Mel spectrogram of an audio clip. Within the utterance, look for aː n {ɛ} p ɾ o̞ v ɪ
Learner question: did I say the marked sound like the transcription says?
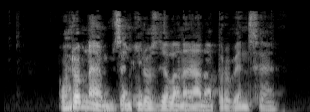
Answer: no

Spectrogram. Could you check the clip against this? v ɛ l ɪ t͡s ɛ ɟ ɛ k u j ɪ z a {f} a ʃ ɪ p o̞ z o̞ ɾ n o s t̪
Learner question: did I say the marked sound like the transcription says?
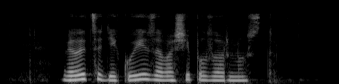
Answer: no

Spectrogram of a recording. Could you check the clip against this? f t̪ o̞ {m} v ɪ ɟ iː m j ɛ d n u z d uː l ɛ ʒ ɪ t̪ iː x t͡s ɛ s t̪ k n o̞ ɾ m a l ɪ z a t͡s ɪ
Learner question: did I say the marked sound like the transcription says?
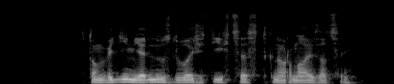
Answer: yes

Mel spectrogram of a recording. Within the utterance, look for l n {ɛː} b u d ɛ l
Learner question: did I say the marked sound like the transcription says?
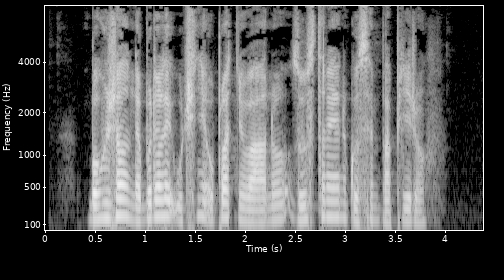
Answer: no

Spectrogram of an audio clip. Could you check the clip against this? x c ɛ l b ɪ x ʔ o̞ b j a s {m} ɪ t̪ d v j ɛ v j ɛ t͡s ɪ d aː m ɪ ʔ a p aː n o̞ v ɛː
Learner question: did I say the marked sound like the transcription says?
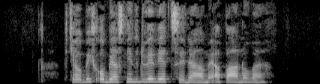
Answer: no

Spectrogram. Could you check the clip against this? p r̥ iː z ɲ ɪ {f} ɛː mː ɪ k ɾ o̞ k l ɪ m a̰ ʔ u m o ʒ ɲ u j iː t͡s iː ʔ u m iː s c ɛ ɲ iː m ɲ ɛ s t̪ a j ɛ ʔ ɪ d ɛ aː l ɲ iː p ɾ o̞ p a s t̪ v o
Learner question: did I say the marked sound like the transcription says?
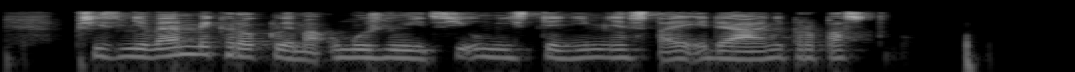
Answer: no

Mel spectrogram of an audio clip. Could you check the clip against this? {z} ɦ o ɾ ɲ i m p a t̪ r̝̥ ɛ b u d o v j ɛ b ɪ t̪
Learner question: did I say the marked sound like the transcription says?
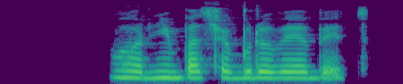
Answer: no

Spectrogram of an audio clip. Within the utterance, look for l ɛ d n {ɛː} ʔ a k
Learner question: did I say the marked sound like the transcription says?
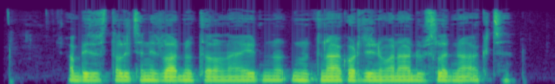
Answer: no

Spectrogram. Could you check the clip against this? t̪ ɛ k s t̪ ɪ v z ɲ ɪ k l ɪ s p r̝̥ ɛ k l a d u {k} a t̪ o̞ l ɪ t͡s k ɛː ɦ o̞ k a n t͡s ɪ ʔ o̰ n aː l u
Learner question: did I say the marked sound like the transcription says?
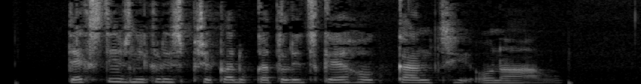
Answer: yes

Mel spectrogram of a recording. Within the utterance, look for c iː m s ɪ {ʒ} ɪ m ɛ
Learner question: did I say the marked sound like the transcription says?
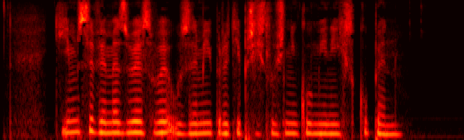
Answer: no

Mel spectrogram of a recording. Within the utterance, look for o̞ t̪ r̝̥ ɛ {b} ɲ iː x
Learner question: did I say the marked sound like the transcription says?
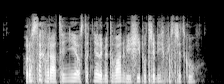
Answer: yes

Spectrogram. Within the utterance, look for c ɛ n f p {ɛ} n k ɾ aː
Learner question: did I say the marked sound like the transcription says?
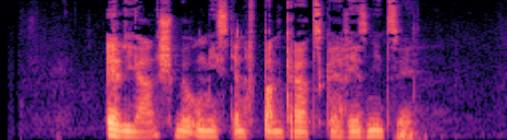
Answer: no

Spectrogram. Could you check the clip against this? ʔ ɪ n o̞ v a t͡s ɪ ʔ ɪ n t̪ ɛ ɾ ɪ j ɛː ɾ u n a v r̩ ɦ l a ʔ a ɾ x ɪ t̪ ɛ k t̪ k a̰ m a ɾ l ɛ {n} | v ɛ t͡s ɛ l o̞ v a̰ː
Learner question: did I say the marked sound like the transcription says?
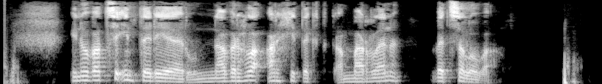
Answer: yes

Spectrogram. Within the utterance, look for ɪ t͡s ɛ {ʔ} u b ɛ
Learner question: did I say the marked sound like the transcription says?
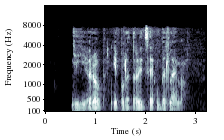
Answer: yes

